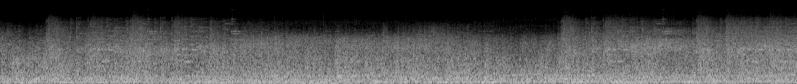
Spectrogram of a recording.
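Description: Cars crash and scrape against each other with loud bangs.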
